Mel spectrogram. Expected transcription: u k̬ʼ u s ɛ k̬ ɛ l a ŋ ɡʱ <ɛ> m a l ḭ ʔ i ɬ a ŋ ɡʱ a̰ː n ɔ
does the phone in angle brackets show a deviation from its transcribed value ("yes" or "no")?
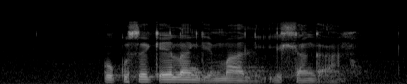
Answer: no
